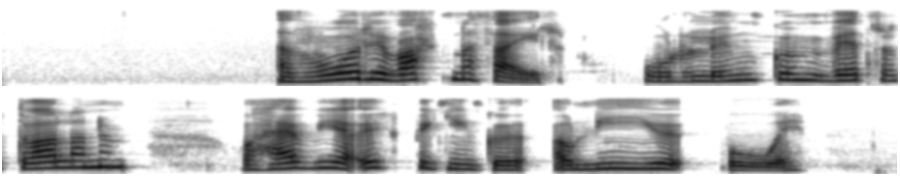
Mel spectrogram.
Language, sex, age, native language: Icelandic, female, 30-39, Icelandic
